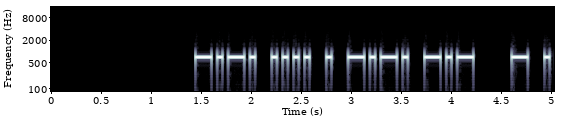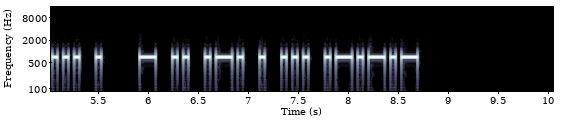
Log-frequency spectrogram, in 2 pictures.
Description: Morse code, heard as a keyed tone, about 22 wpm, 700 Hz. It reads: CHECK THE TIRES.
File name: practice / 22wpm / Easy Sentences with Hints - 22wpm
